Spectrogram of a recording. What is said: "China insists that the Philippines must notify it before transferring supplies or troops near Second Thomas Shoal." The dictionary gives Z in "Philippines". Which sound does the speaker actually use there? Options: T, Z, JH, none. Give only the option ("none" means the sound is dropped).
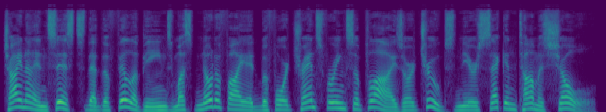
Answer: Z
